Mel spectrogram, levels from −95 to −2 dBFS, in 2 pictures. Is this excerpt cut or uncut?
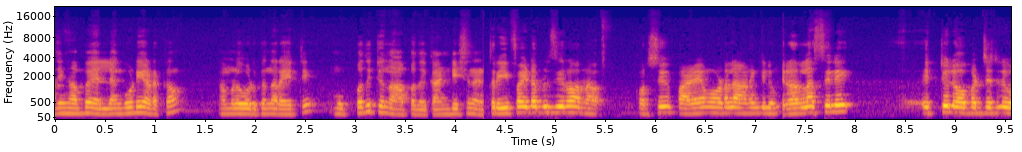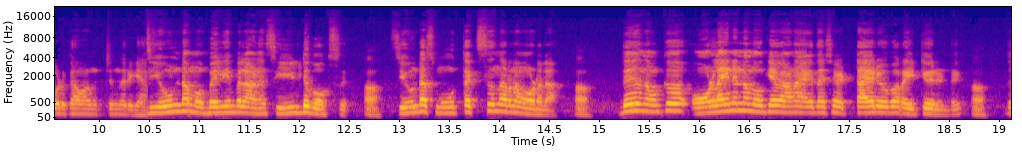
cut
